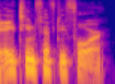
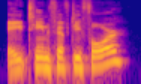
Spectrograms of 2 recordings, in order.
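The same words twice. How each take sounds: First: Said in the usual way. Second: Shocked question rising on fifty-four. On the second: A narrator's reading. Carol echoing the year back to Justice, shocked question. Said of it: "she asked, shocked".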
